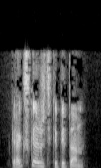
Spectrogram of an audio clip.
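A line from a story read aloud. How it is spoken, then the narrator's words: Cheerful. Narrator (Russian): бодро отозвался Бенецкий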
